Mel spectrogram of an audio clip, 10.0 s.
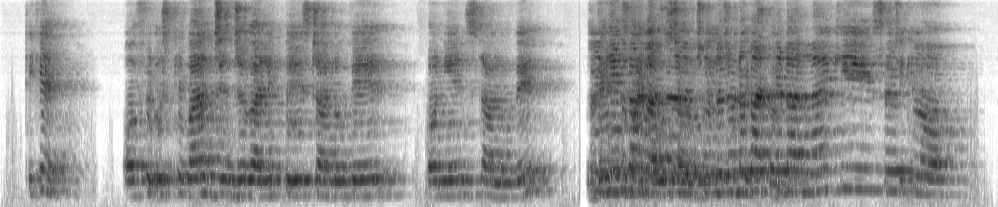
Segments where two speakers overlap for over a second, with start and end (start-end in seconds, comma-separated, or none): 5.9-8.1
